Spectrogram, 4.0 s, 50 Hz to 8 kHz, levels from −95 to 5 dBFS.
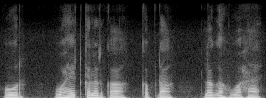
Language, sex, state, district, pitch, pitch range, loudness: Hindi, male, Uttar Pradesh, Saharanpur, 130 Hz, 125-140 Hz, -16 LUFS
